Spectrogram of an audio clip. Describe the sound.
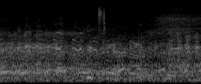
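A large audience at a service imitating sheep, each turning to a neighbor and bleating at once in a dense, overlapping chorus mixed with scattered laughter and chatter, steady throughout.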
